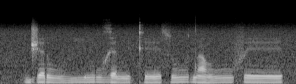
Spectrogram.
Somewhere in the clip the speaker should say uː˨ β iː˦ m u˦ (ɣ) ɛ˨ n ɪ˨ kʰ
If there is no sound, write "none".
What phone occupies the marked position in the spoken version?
ɣ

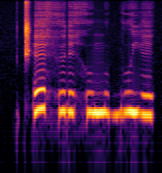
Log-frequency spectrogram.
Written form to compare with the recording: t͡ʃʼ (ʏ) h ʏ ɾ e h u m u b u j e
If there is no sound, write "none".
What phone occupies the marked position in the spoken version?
ɛ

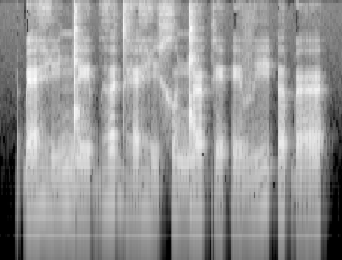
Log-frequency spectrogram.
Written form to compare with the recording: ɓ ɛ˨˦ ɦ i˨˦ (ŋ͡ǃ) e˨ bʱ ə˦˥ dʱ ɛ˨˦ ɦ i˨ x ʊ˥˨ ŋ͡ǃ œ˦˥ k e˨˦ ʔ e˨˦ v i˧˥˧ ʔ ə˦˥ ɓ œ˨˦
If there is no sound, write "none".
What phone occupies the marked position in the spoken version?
ŋ͡ǃ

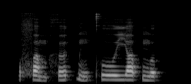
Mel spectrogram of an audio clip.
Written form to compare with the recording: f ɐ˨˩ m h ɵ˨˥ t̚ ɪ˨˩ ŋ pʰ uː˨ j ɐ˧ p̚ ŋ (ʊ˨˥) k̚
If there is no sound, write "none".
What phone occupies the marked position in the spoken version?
ʊ˨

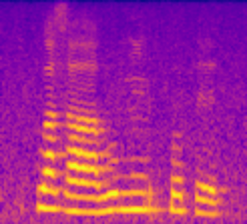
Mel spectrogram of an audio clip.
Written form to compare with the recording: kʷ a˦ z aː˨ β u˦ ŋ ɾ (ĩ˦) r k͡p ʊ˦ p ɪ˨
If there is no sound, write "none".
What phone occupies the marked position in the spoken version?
ĩ˦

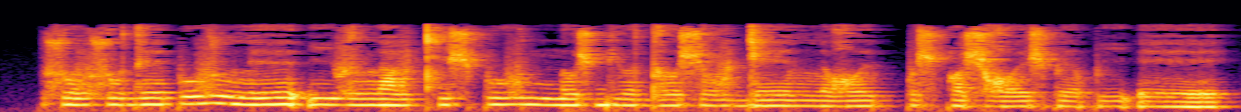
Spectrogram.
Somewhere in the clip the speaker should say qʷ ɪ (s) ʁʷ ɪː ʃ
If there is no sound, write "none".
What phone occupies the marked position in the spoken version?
ʃ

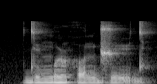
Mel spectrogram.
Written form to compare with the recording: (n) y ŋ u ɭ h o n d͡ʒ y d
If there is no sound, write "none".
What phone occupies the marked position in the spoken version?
d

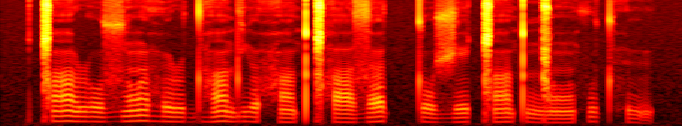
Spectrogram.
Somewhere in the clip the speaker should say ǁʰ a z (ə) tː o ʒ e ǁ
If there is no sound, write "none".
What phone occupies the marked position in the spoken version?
ɐ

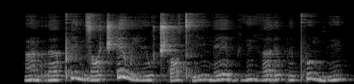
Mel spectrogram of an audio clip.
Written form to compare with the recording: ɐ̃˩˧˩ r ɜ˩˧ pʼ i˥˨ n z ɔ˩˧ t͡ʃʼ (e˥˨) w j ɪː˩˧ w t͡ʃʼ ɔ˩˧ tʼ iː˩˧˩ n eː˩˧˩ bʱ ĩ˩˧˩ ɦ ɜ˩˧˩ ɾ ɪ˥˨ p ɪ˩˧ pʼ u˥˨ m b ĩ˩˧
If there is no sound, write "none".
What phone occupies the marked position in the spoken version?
e˥˨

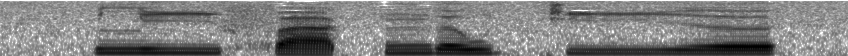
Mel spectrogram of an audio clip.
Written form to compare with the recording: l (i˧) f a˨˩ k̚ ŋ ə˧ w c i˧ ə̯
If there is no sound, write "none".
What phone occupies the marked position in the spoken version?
i˧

